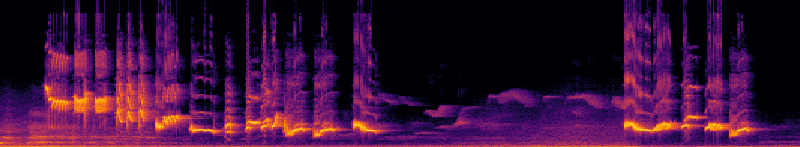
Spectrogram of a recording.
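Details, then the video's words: Orange-headed thrush in captivity in Bali, used to stimulate song in all seasons; dense bursts of high, rapid warbling and chattering notes, a quiet gap, then another lively phrase. "Pemancing Burung ANIS MERAH Agar Selalu Gacor"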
